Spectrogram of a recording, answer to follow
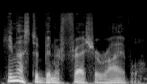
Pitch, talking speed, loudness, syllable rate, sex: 100 Hz, 285 wpm, -17 LUFS, 6.6 syllables/s, male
